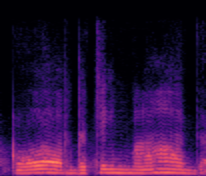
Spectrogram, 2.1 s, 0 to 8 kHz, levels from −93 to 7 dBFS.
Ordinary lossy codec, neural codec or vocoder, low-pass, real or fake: none; codec, 16 kHz, 1 kbps, FreqCodec, smaller model; 7.2 kHz; fake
